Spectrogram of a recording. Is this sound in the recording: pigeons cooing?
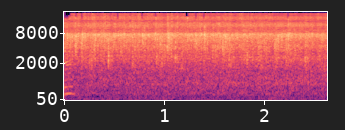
no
